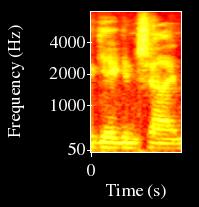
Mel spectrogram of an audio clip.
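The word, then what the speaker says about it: Gegenschein: related is called the Gaghan shine that is actually at the anti-solar point and I check the pronunciation of that two or three sites agree that the german pronunciation is the gig and shine so for people tell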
